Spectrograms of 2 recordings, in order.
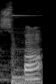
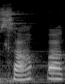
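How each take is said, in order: First: The s and p sounds run together without vowel. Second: A vowel separates the s and p sounds. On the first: The speaker calls it right. "స్పా అవుతుంది" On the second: The speaker calls it wrong. "సా పా కాకుండా"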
